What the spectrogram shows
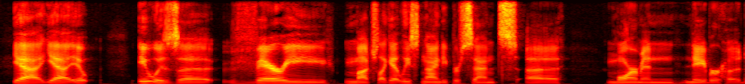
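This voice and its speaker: With a General American accent, a man speaks at a very slow pace in a fairly low pitch and fairly even intonation, the sound dry and close with no echo. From Utah, US. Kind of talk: testimony. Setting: podcast interview.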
